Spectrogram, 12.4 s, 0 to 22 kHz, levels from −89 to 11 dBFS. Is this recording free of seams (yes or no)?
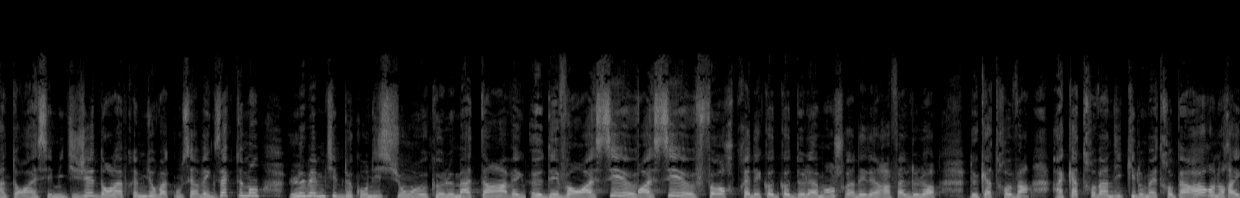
no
